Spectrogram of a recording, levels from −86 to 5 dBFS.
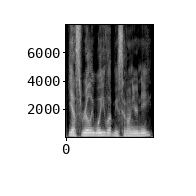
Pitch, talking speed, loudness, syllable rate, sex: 160 Hz, 340 wpm, -14 LUFS, 6.7 syllables/s, male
